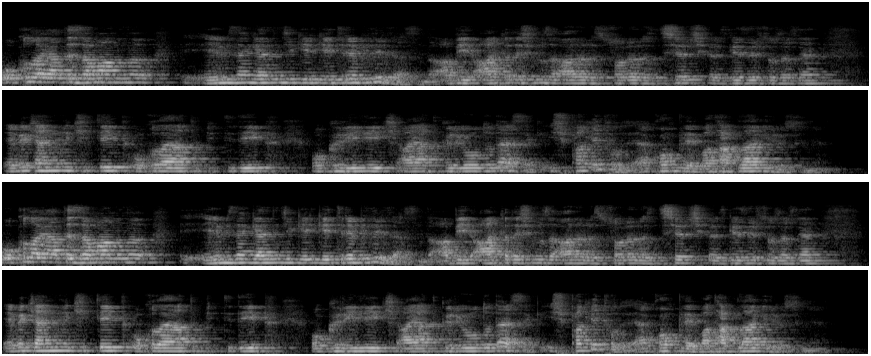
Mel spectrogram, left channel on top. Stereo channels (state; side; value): normal; both; correlation 0.31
